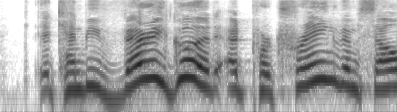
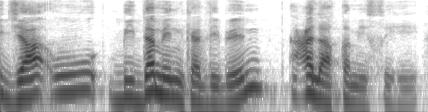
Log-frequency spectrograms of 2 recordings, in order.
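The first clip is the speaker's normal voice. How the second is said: verse recitation; 4 semitones lower, much faster than usual. Real, not acted.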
